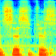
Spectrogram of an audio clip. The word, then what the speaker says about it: Sisyphus: Actually, we must imagine Sisyphus is exactly the right way to say it.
